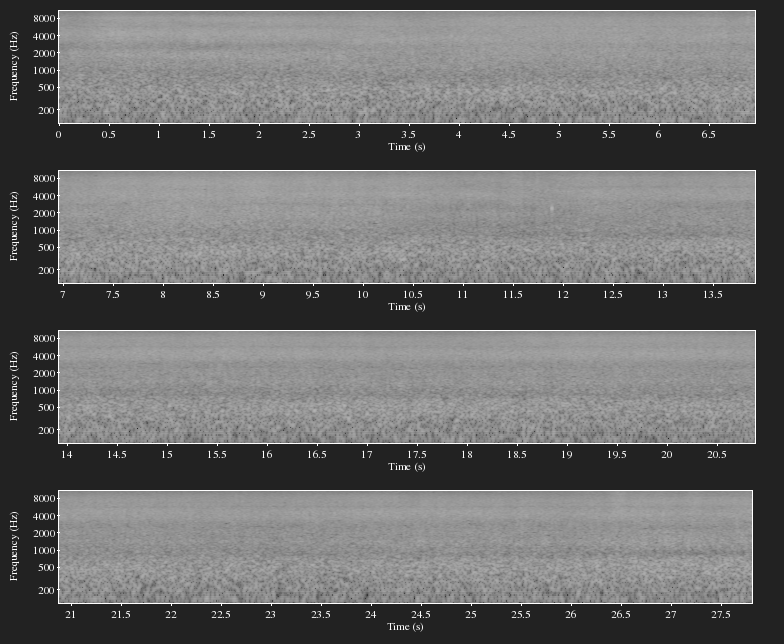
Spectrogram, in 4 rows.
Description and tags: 20090823.gulfoss.waterfall.01
at some distance, noise of the well-known Gullfoss waterfall, Iceland. Shure WL183, FEL preamp, Edirol R09 recorder
field-recording, waterfall, nature, water, iceland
